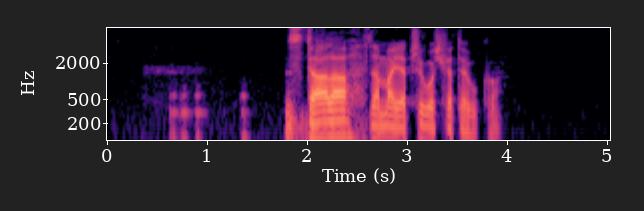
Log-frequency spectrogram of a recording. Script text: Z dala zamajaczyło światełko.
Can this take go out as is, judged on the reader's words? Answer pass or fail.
pass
